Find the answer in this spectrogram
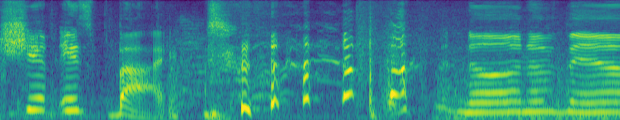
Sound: laughter

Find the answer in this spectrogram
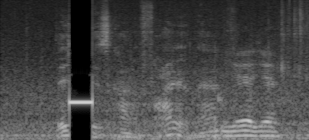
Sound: beep

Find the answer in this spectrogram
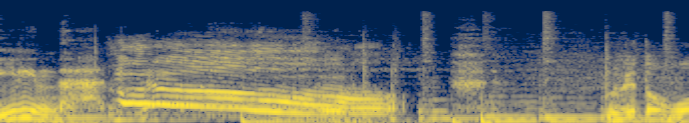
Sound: groans in disgust

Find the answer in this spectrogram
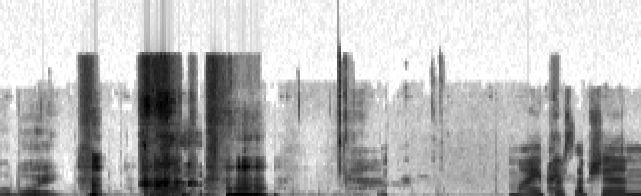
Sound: players chuckle nervously

